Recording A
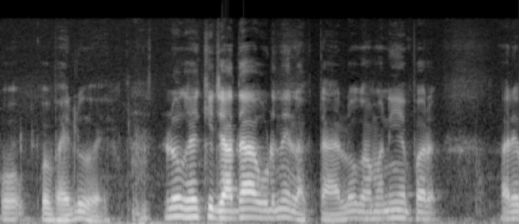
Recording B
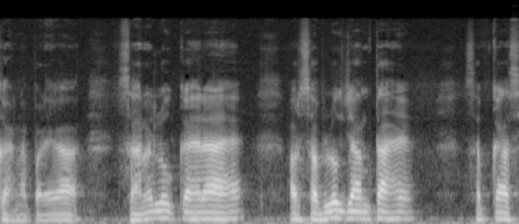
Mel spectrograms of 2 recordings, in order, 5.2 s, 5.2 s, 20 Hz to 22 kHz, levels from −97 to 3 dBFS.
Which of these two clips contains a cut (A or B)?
A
